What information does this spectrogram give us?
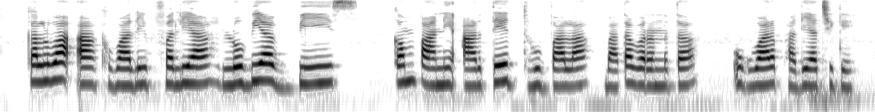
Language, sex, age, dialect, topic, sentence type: Magahi, male, 41-45, Northeastern/Surjapuri, agriculture, statement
